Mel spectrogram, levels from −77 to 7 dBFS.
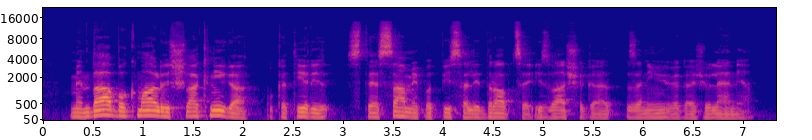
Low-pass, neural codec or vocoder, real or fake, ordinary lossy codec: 14.4 kHz; vocoder, 44.1 kHz, 128 mel bands, Pupu-Vocoder; fake; none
